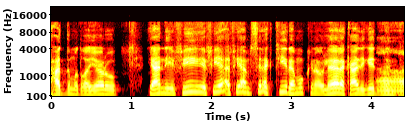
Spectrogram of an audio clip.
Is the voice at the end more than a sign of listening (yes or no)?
yes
